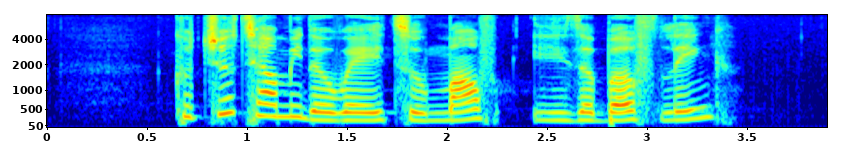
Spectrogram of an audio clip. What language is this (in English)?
English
